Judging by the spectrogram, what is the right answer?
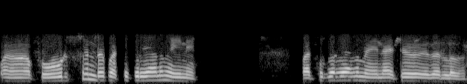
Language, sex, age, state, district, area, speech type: Malayalam, male, 45-60, Kerala, Kasaragod, rural, conversation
